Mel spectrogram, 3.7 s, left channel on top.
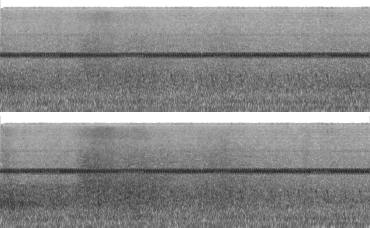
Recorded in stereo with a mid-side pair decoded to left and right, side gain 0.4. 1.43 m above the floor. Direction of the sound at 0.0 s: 10° right.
